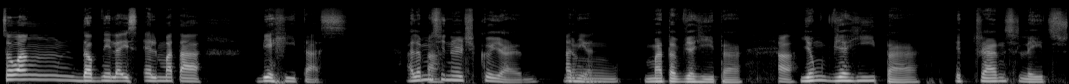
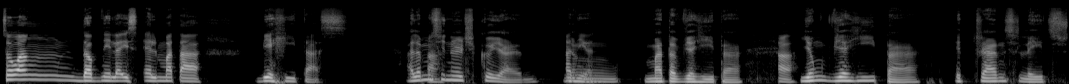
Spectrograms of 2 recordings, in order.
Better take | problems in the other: neither | none

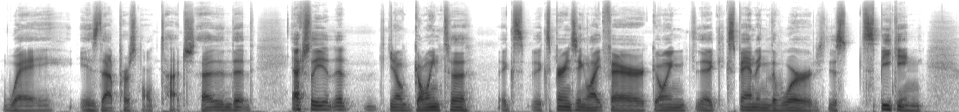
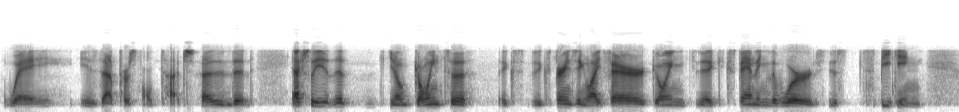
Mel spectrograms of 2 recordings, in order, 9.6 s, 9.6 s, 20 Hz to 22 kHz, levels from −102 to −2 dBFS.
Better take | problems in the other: first | phone-call audio; nothing above 3.5 kHz

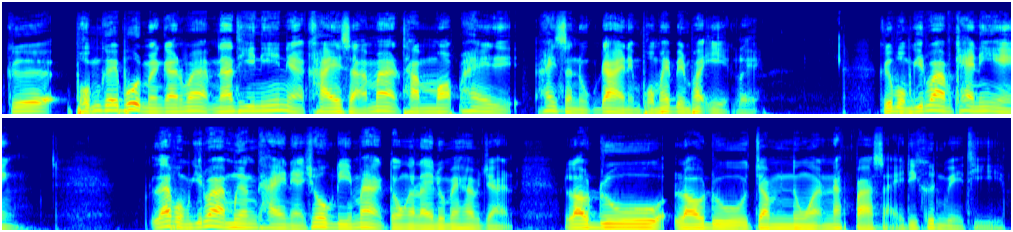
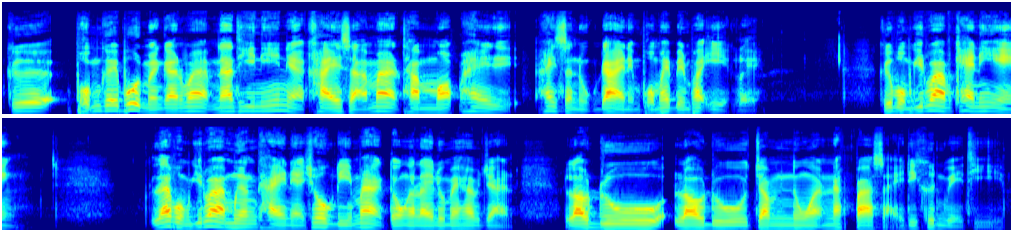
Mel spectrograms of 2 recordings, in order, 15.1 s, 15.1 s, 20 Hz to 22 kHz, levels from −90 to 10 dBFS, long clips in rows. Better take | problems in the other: first | thin; very; fading below 700 Hz

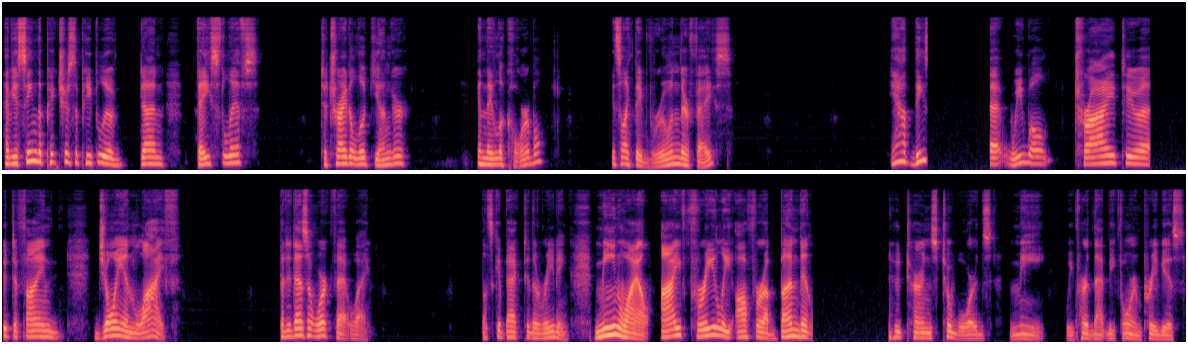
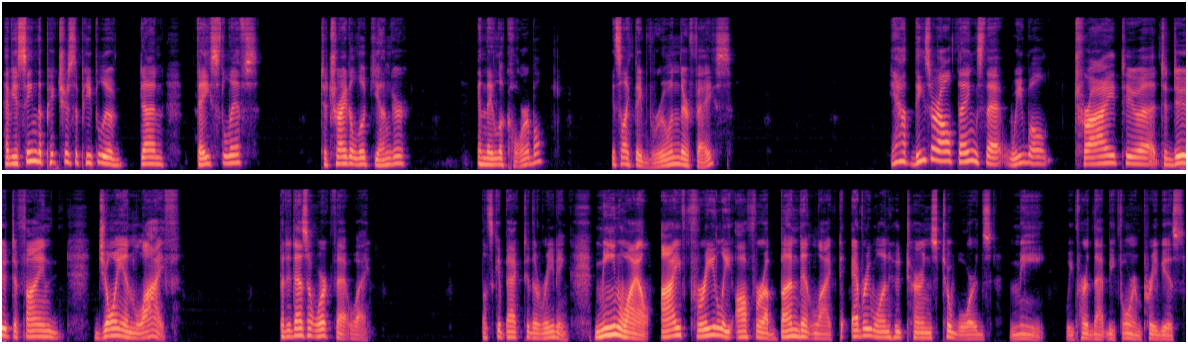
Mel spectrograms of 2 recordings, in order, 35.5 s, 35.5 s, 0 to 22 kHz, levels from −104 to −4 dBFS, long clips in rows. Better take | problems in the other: second | audio cutting out; at 14 s for 1 s, at 17 s for 0.5 s and at 30 s for 1 s

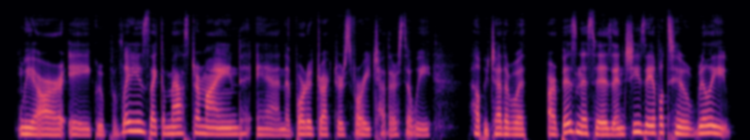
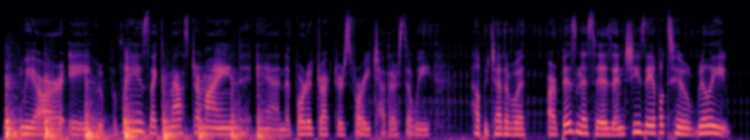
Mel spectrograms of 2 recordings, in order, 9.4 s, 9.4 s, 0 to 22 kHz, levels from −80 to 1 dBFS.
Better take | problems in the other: first | machinery noise; very loud; throughout; 2 dB above the speech

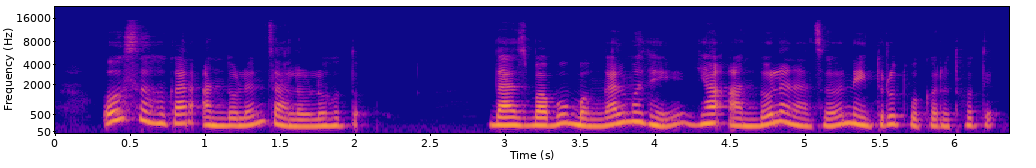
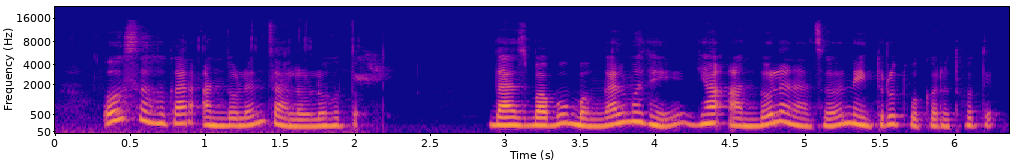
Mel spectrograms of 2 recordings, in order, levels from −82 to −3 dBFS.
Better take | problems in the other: first | animal sounds; faint; until 2 s; 25 dB below the speech

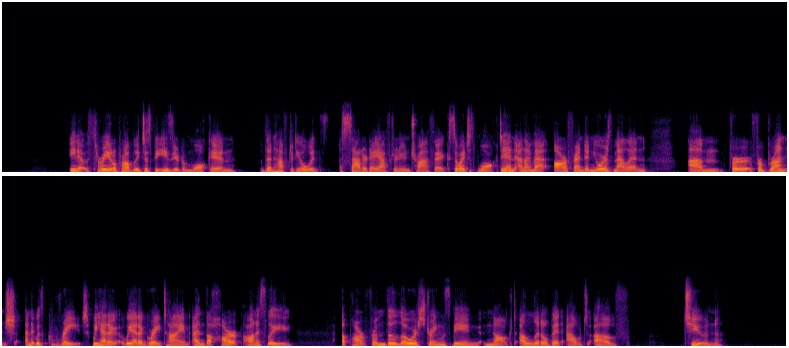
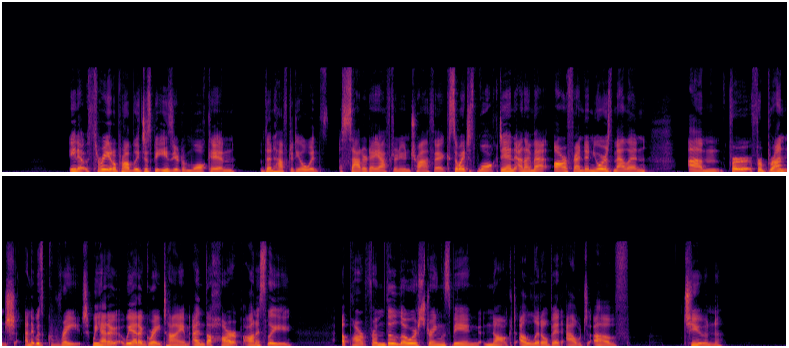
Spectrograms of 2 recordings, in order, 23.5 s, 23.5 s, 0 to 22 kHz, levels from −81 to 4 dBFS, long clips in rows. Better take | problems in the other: second | garbled, watery; slightly; nothing above 7.5 kHz

